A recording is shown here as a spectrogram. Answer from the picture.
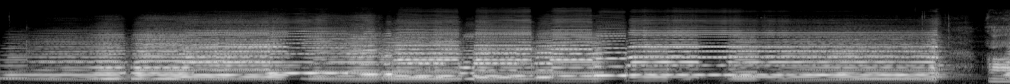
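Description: Piano accordion playing a hymn introduction in sustained chords with a melody on top, stopping just before the singing begins.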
